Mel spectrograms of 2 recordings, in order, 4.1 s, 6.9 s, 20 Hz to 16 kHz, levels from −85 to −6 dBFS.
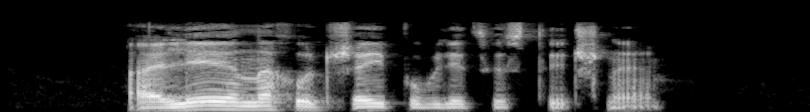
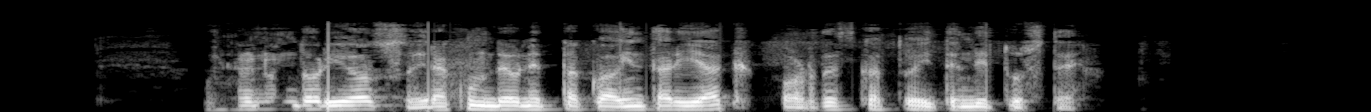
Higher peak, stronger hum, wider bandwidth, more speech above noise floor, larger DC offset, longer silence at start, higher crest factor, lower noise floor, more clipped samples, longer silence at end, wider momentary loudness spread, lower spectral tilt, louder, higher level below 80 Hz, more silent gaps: about the same, -2 dBFS vs 0 dBFS; neither; about the same, 7.6 kHz vs 7.2 kHz; first, 65 dB vs 56 dB; neither; second, 0.65 s vs 1.1 s; about the same, 16 dB vs 14 dB; first, -81 dBFS vs -69 dBFS; neither; second, 0.75 s vs 1.5 s; about the same, 13 LU vs 11 LU; second, -5 dB/octave vs -8 dB/octave; second, -16 LUFS vs -13 LUFS; about the same, -52 dBFS vs -50 dBFS; neither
